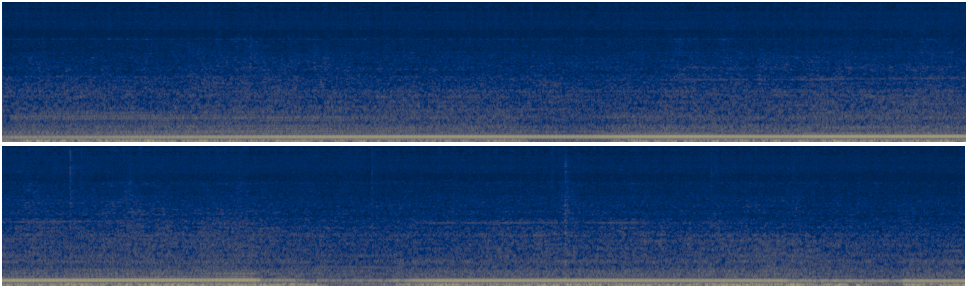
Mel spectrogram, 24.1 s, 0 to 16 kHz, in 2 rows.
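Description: Alfa Romeo 1750 GTV's twin-cam four-cylinder engine pulling at a steady cruise, heard inside the cabin. The note dips briefly about two-thirds through, then settles steady again.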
